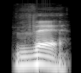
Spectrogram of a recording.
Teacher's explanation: It is pronounced as a cross between the English W and V, depending on the sound that precedes it.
